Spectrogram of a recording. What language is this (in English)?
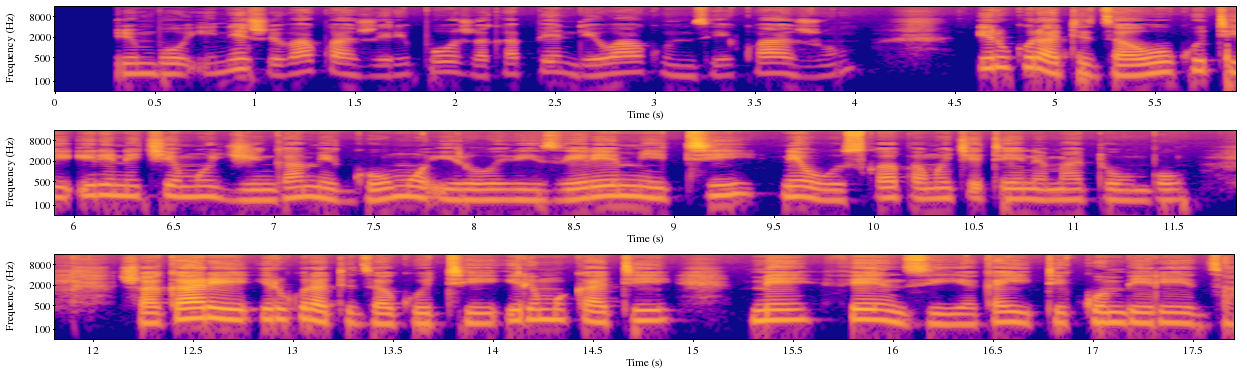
Shona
